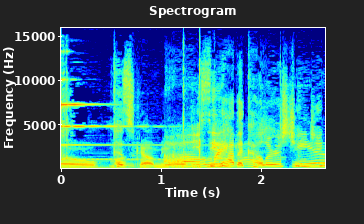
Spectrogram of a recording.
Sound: ding

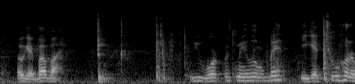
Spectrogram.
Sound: phone hanging up

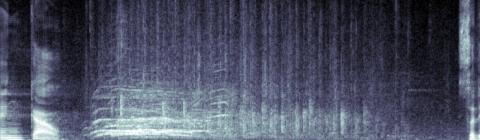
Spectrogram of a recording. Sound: audience cheering; audience applauding

